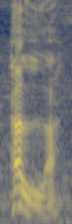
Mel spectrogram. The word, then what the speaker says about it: Hela: So anyway, Hela is how you pronounce her name in the old the old Norse, maybe even in modern Norse.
